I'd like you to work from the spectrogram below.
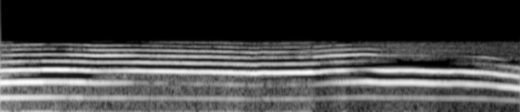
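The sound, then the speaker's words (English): A voice imitates a bungee jumper's scream: one loud, high, sustained 'aaah' held steadily for a few seconds with a slight waver in pitch, alone. “But I mean, I've watched videos and just hear the ah,”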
